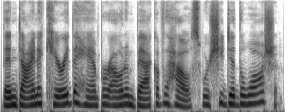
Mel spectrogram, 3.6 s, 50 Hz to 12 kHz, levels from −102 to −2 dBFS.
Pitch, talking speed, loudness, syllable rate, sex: 205 Hz, 265 wpm, -16 LUFS, 6.3 syllables/s, female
